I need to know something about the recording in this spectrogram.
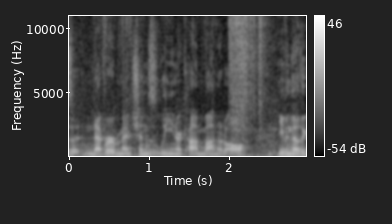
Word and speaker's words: kanban: as I can tell, the best way to pronounce it in Japanese, like the video you posted. I took Japanese for a year, and I'm pretty sure it's Kanban. So Kanban is like literally, it means signal card, okay?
